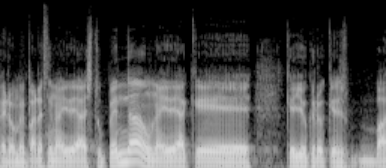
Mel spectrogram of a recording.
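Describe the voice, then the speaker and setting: A man talks at a fairly quick pace with fairly low pitch and a dark, mellow tone. His intonation is fairly even, and the background is quiet. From Cantabria, rural village. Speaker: regional politician. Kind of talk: political talk show debate.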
